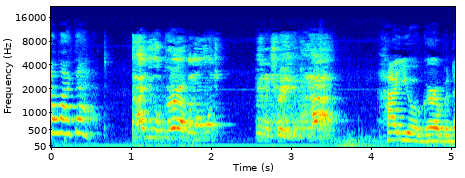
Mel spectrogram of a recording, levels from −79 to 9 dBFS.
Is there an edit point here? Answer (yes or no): yes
